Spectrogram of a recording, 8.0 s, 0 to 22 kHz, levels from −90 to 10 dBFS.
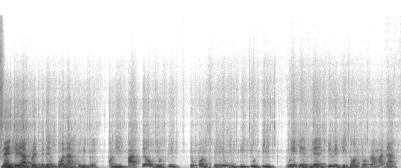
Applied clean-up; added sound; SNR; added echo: neural mask model RNNoise.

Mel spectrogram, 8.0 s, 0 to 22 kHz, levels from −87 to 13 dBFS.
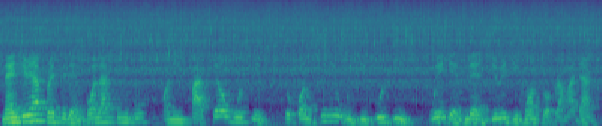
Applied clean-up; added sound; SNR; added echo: none; Sink (filling or washing) / Water tap, faucet; 10 dB; none.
